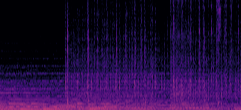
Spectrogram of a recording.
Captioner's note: sewing machine stitching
